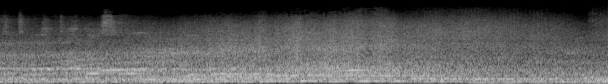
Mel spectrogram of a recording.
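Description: Racing car engines revving up and down as cars lap a track inside a large indoor hall.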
